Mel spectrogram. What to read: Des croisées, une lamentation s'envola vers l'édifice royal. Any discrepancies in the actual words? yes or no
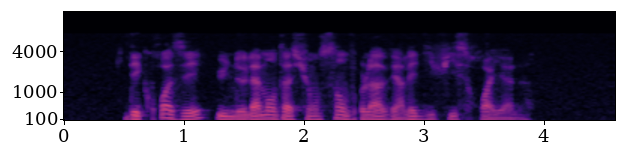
no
